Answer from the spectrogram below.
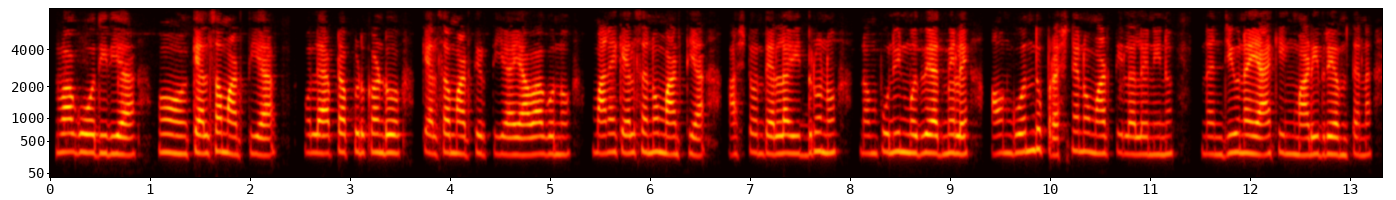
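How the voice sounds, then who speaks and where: A woman's voice: sits high, level tone, brisk, dry recording, lightly acted. A woman playing a coaxing village mother-in-law. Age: older. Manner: coaxing, rustic village speech. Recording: dull lo-fi.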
